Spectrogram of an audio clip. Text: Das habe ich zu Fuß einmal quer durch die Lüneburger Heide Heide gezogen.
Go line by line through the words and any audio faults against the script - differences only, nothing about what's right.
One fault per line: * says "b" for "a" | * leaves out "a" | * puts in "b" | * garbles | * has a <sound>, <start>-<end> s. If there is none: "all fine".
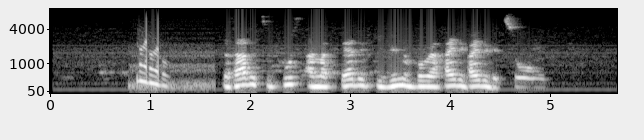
* has a chirp, 0.9-1.2 s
